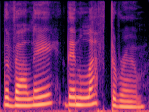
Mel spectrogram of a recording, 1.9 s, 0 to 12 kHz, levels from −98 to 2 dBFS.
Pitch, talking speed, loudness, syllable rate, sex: 210 Hz, 195 wpm, -16 LUFS, 4.1 syllables/s, female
